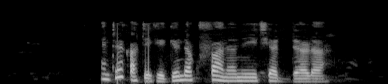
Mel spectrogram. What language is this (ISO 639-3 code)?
lug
